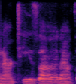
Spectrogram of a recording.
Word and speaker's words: Arteza: started my channel i was an affiliate for arteza but everybody was saying arteza and i was like no it's arteza but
